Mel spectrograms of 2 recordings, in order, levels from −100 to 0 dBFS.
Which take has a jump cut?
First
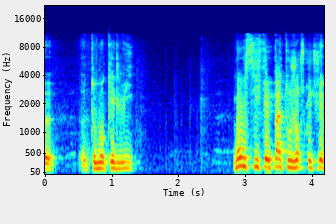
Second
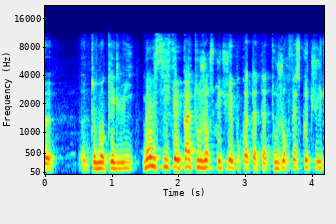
second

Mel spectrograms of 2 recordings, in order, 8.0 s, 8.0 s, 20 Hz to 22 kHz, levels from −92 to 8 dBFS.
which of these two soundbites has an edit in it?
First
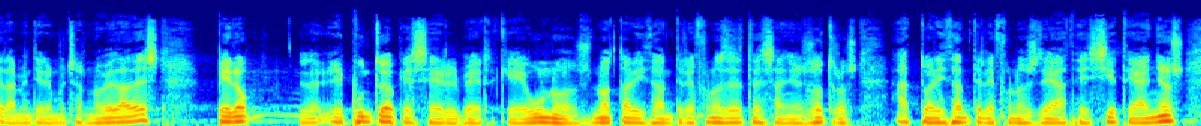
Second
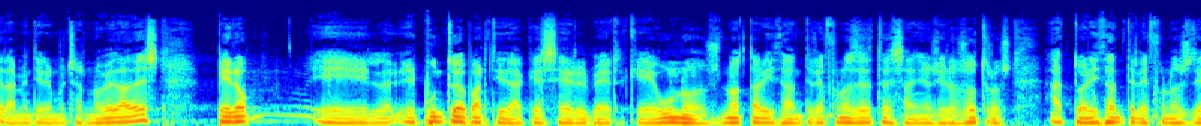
first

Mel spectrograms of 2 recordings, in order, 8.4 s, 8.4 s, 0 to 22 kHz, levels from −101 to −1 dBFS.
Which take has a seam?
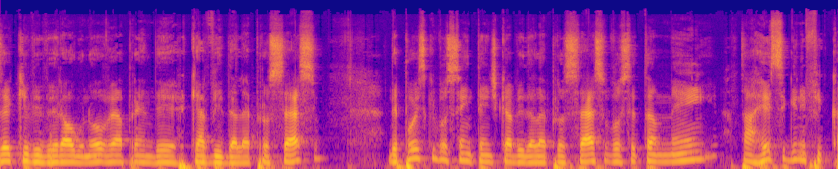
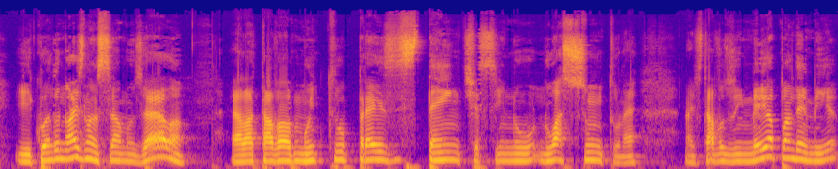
first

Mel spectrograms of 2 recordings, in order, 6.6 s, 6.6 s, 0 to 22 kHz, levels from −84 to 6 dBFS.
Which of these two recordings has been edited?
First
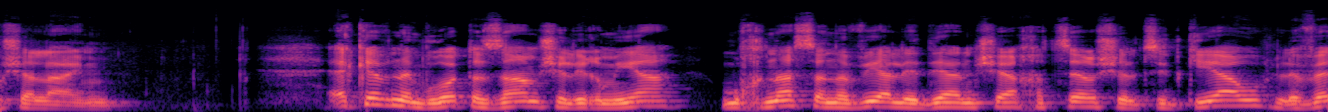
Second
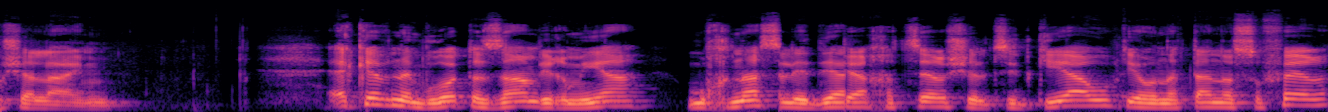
second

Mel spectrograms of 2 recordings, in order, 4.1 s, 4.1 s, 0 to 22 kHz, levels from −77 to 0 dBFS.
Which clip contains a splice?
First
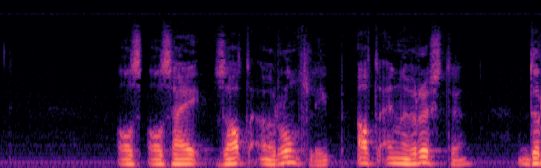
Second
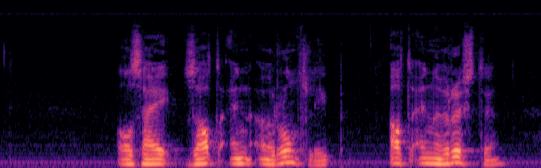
first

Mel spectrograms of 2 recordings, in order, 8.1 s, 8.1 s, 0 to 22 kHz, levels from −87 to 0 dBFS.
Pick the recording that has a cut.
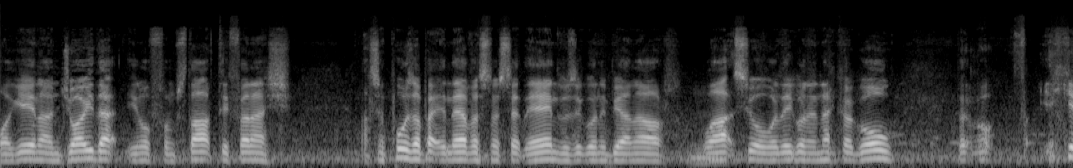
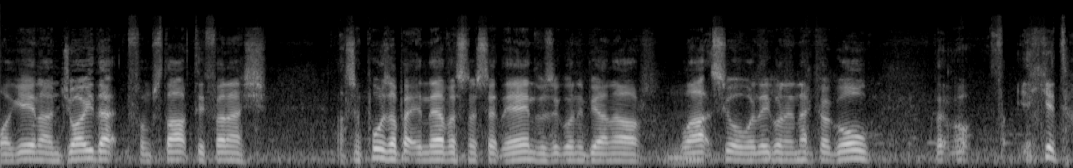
second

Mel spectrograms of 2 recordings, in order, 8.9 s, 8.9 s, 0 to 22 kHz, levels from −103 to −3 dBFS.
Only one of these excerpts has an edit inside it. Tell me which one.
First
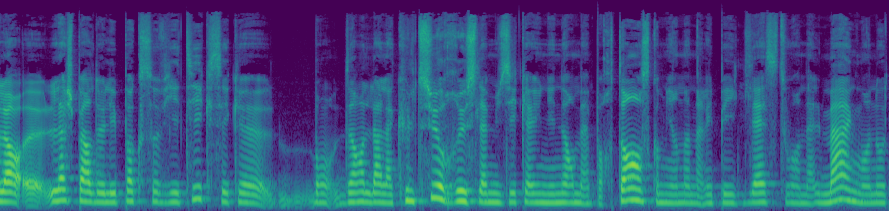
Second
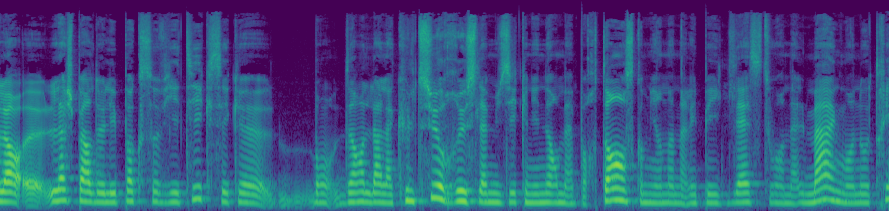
second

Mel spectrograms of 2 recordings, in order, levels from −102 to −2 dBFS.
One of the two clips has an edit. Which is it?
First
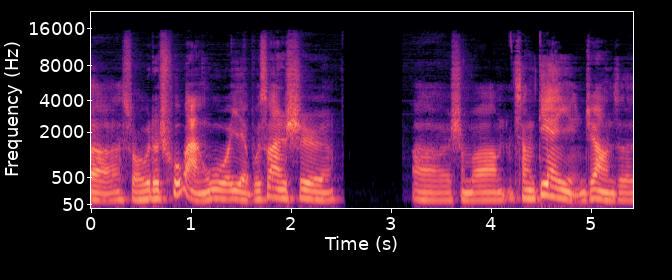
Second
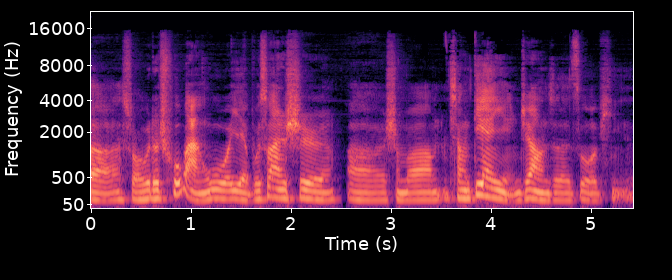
second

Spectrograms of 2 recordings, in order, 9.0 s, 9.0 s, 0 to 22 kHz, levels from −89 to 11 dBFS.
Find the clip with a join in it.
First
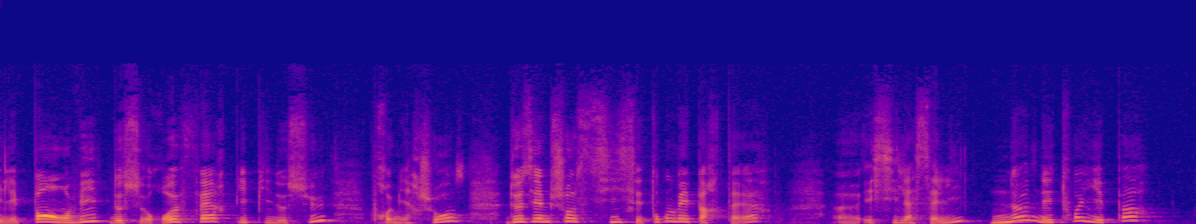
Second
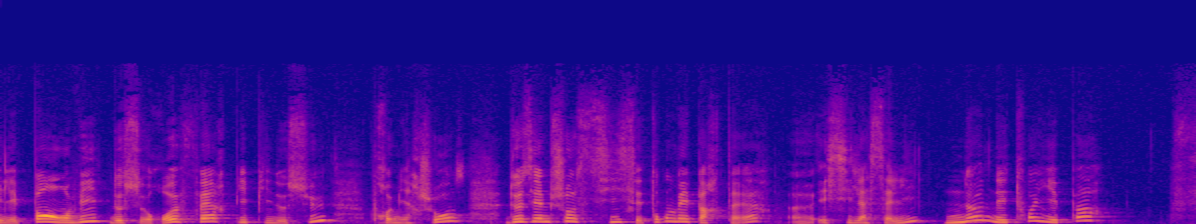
second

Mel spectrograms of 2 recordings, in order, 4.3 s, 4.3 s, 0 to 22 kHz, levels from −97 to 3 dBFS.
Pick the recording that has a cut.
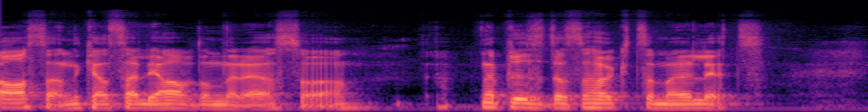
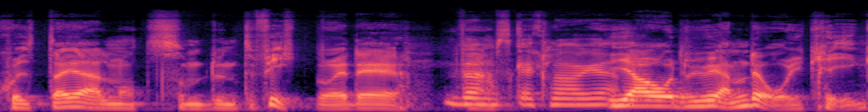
second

